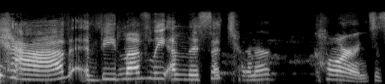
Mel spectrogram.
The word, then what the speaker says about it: Cairns: alone today we have the lovely Alyssa Turner Karnes is how you say right I went on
